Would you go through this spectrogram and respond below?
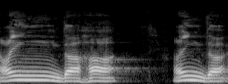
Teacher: ওয়াজাদা ইনদাহা রিজকা ইনদাহা, ইনদা এখানে নুন সাকিন, নুন সাকিনের পর দাল আসছে, দাল ইকফার হরফ, এখানে নুন সাকিনকে একারে পরিমাণ ইকফার গুণনা করিয়া পড়তে হবে।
